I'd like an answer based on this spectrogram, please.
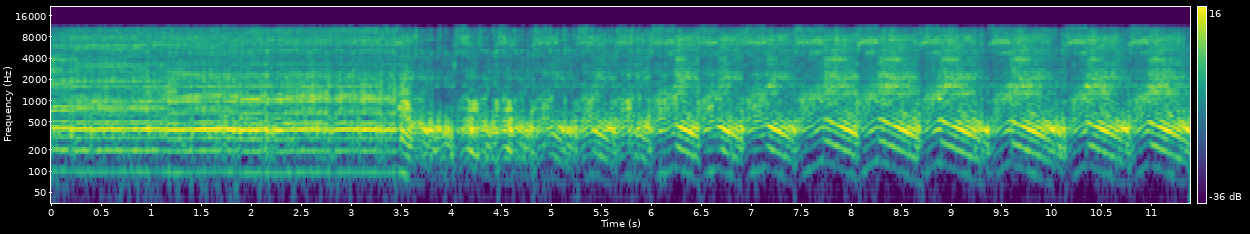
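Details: Chainsaw with hunting revs and stumbles, after carburettor richened: steady idle then crisp throttle blips rising and falling cleanly, no hunting or bogging; runs healthy.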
